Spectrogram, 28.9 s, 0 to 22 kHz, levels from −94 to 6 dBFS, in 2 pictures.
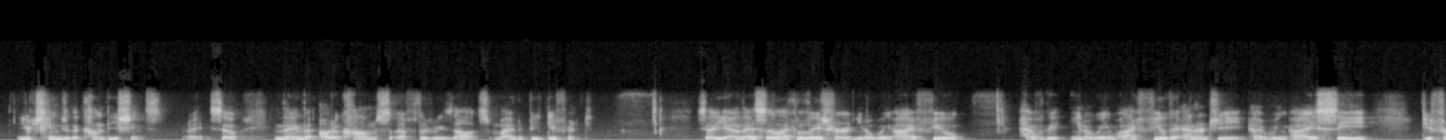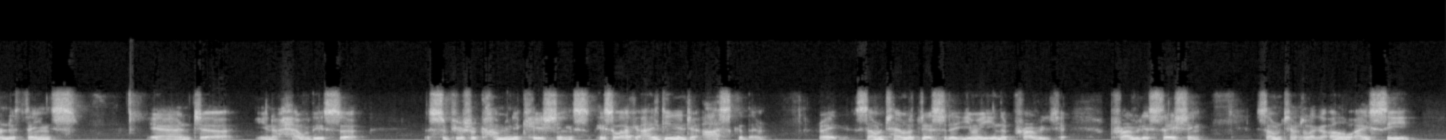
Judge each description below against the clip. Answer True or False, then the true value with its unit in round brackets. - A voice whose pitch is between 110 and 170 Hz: False (95 Hz)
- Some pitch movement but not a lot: False (2.3 semitones)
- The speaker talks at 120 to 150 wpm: True (145 wpm)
